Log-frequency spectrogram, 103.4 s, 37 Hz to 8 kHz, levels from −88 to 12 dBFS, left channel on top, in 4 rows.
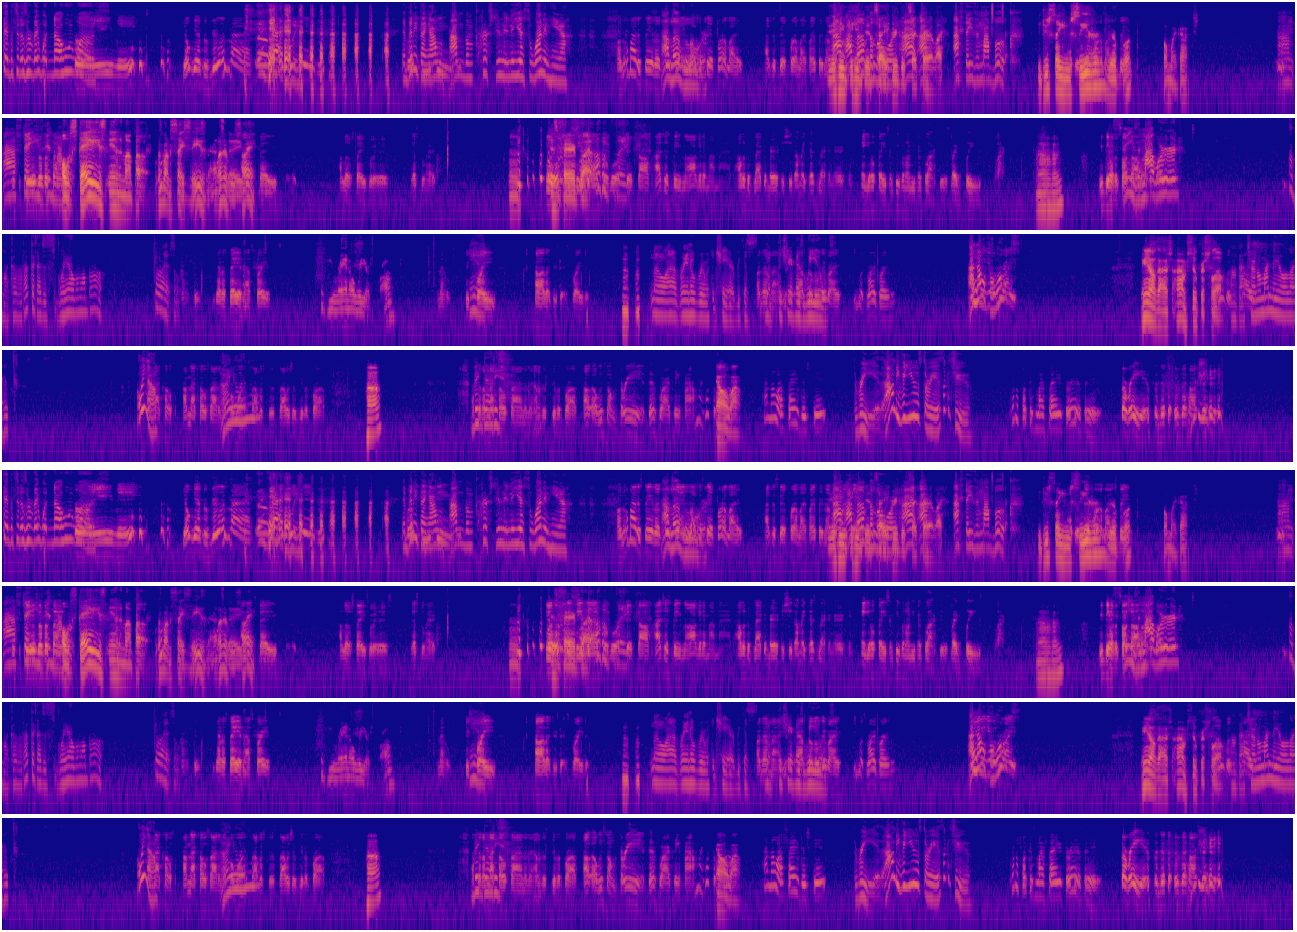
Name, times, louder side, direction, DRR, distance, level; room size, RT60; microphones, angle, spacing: voice 1, 0.0-1.8 5.1-6.0 8.0-11.4 12.1-12.3 13.2-14.1 16.6-18.5 19.0-20.4 25.5-27.3 28.1-29.1 29.4-29.8 36.1-36.3 36.6-36.7 37.0-37.1 37.4-38.4 45.7-45.9 48.3-49.4 51.6-53.7 54.7-55.3 58.0-58.2 58.8-58.9 61.1-61.4 64.7-68.2 71.0-71.8 74.2-74.3 74.6-74.8 75.8-76.0 76.3-77.9 80.3-80.7 81.9-82.7 86.8-87.7 88.2-88.4 94.6-96.9 101.3-101.7, left 2 dB, 15° left, 1.2 m, -39 dB
voice 2, 1.4-2.9 3.2-5.0 5.5-6.4 8.0-9.0 12.3-14.8 15.2-17.2 21.4-22.6 25.5-25.7 26.3-27.1 30.6-31.3 32.6-33.6 34.0-34.5 36.7-42.7 43.0-45.4 47.8-49.1 51.5-51.6 55.3-55.7 56.0-57.1 60.4-60.7 61.0-61.6 62.4-63.4 66.8-68.5 68.7-69.6 71.1-72.0 76.0-76.8 80.5-84.0 87.1-91.7 92.0-92.2 92.8-94.0 97.7-99.5 100.0-102.0, right 1 dB, 45° right, 4.7 m, -40 dB
voice 3, 5.1-6.2 6.5-7.7 16.5-18.8 20.7-22.6 23.2-23.7 27.0-28.6 29.1-30.9 36.0-36.2 36.8-37.6 46.5-47.1 64.1-64.5 74.5-76.1 84.9-85.2 91.8-92.3, left 5 dB, 65° left, 0.5 m, -31 dB
voice 4, 29.9-30.8 31.1-31.2 31.7-31.8 58.2-59.6, left 4 dB, 85° left, 0.9 m, -44 dB
head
